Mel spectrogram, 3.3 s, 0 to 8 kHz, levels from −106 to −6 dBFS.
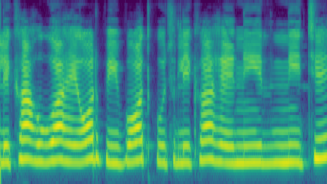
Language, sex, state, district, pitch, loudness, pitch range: Hindi, female, Punjab, Kapurthala, 255 Hz, -16 LUFS, 250-285 Hz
